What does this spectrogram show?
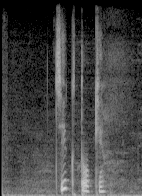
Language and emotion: Russian, neutral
